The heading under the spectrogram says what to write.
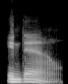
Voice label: "endow", American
